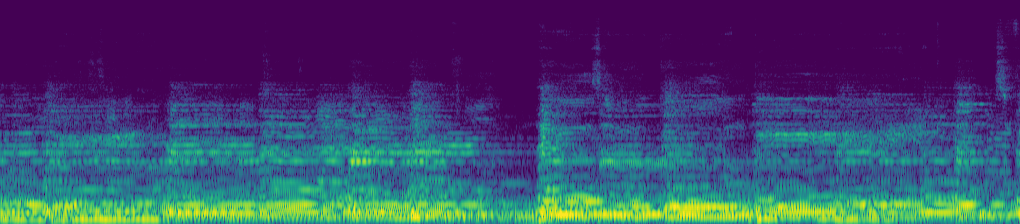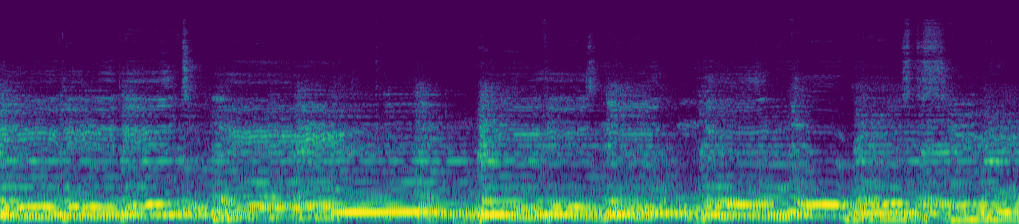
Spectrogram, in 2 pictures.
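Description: Live solo performance: a man strumming a semi-hollow electric guitar and singing along into a microphone.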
